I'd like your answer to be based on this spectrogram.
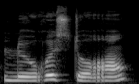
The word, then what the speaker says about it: restaurant: Este sonido se pronunciará como una O normal, como en español. Estamos hablando de algunos ejemplos de este sonido, como la palabra le restaurant, le restaurant,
